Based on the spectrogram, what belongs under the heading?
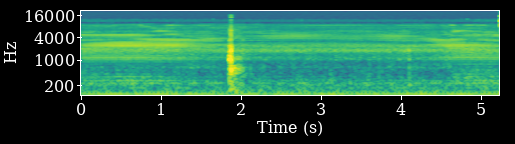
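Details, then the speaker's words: Bedside clock with frozen display and no working controls gives a faint, steady low electrical hum at one pitch; buzzing fault inside the clock, cause not yet found. "So this bedside clock is giving this type of a display and no control is working, and it is giving a slight buzzing sound."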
